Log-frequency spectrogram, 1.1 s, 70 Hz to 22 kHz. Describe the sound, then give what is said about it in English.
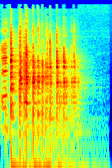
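Dice rolled for a saving throw in a tabletop role-playing game clatter across a hard tabletop and come up a natural 1. A quick burst of sharp, bright clicks bounces rapidly, then skitters and settles into silence within about a second. “You can roll another save here.”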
